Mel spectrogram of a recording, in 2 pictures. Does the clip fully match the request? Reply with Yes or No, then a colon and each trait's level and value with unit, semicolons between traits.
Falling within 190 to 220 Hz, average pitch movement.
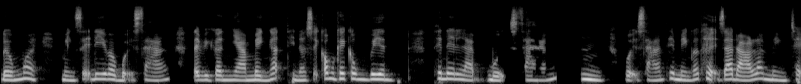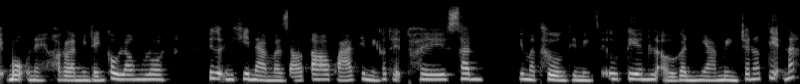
Yes: high, 215 Hz; average, 3.7 semitones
